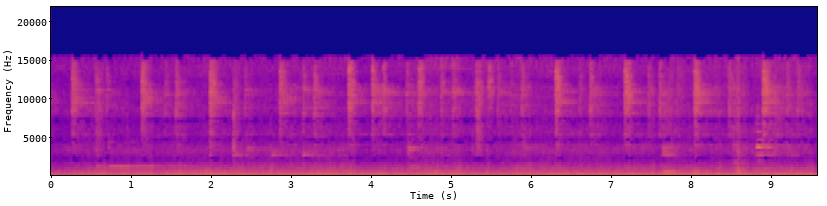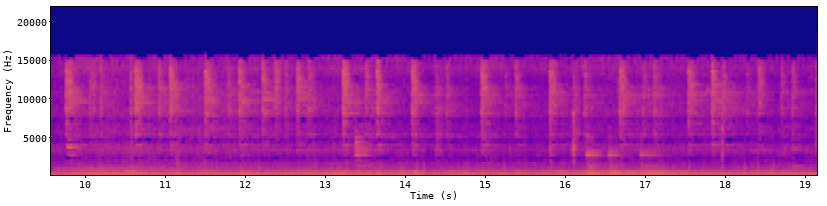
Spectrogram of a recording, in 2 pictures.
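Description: Steady low road and engine rumble of a Peugeot 2008 driving, heard from inside the car, with quiet background music over it.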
